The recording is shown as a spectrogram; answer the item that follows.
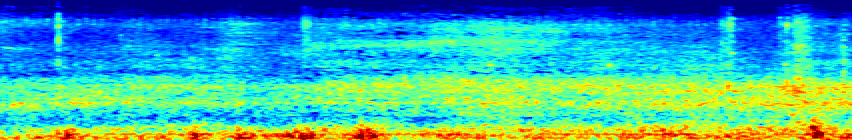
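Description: Road traffic on a busy multi-lane street: a steady hiss of tyres and engines that swells from about halfway through, as if a vehicle is drawing near, over a low rumble.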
